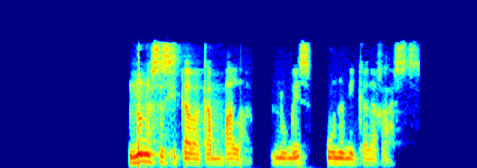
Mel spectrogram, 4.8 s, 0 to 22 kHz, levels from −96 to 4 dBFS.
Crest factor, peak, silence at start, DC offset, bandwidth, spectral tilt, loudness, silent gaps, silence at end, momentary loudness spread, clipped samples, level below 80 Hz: 18 dB; -2 dBFS; 1.3 s; under 0.1%; 8.2 kHz; -3.5 dB/octave; -19 LUFS; 2.60-2.70 s, 3.22-3.27 s; 0.55 s; 14 LU; under 0.1%; -54 dBFS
